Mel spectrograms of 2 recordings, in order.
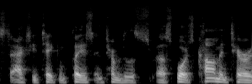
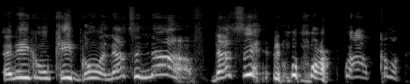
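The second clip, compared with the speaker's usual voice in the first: much higher, loud exasperated cry of enough; real exasperation, pitched way up; exasperated protest; 5 dB louder than usual. Real, not acted. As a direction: throw your hands up at the screen. Exasperated at Umar's clip.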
